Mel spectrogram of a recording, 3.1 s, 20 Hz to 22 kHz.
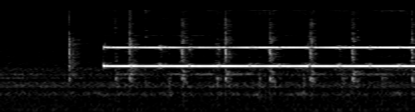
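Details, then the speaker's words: Visatec Logos 1600 (600 W) Swiss monoblock studio flash at highest power refuses to fire after power-up, giving only a piercing steady high tone with sharp pulses about twice a second; error A2 alarm, suspected from unstable mains, age, rapid firing, high power or dirt shorting circuits. "Ya, dia nggak mau nembak tuh teman-teman ya, hanya bunyi-bunyi. Bunyi-bunyi aja. Nah, itu dia teman-teman ya. A2. Jadi flash ini mengalami error A2."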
